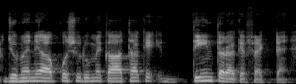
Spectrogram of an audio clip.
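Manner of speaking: normal talking voice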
